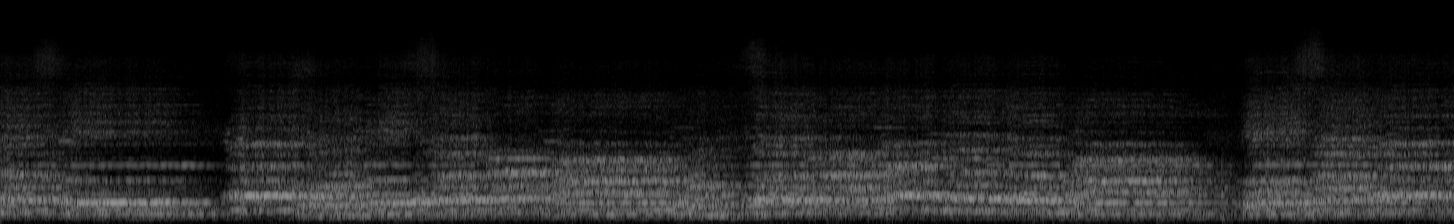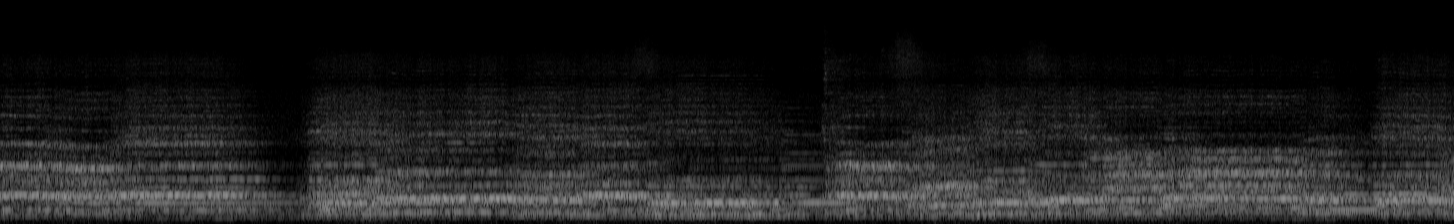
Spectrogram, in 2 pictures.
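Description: Large mixed choir of men and women singing, in sustained phrases with short breaks between them.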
